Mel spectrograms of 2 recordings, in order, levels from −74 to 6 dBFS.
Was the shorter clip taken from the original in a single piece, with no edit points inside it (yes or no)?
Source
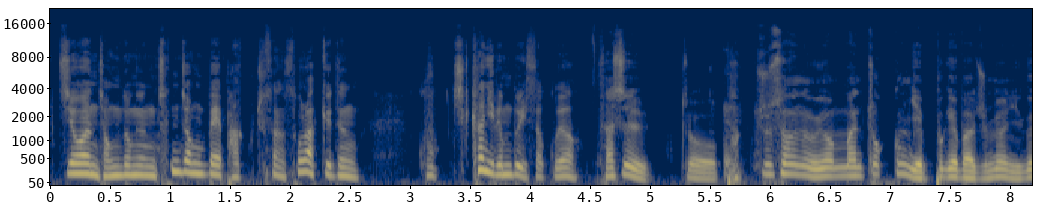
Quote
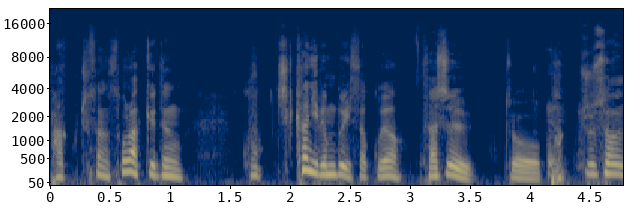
yes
